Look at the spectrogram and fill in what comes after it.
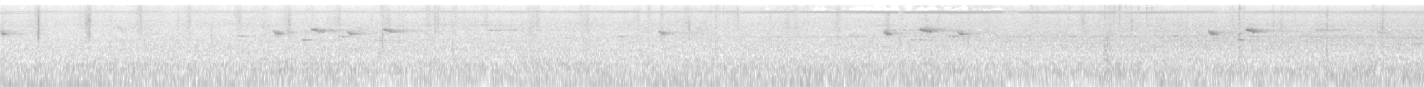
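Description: Small birds chirping in short clusters of a few quick notes every few seconds. Underneath is a steady low outdoor rumble and a faint, steady high-pitched whine.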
